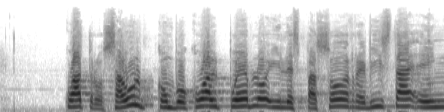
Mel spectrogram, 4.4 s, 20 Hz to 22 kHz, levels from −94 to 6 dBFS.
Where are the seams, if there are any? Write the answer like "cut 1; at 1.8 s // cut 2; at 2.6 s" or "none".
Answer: cut 1; at 1.5 s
